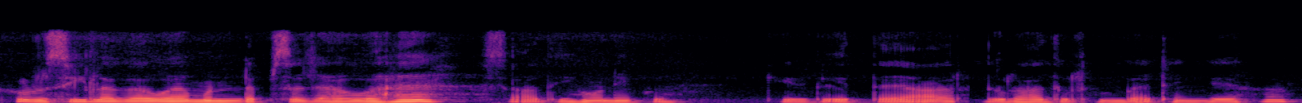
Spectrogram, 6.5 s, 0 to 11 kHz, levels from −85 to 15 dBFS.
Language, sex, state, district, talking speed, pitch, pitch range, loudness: Hindi, male, Bihar, Muzaffarpur, 155 wpm, 165 Hz, 150-180 Hz, -17 LUFS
